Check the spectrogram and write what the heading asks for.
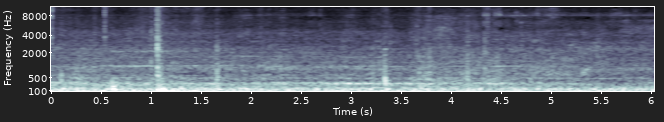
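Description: Steady low rumble inside a car's cabin, with a single sharp click about a second in.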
